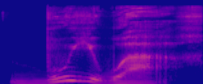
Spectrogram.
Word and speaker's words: bouilloire: French will pronounce it bouilloire. Bouilloire. First step is to say bouille. Then oire, bouilloire, une bouilloire.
